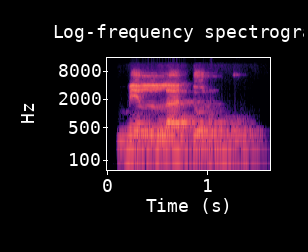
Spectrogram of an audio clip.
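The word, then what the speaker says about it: مِن لَّدُنكَ: adalah ketika menghadapi lam mil ladunka Min ladunka merupakan cara bacanya adalah leburkan bunyi nun sukun itu tepat dalam mil ladunka seolah-olah not itu hilang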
